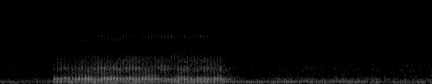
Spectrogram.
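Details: Bulldog sleeping after being groomed: a loud, rough, rumbling snore on the in-breath, then a quieter snuffling out-breath over steady room hum.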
